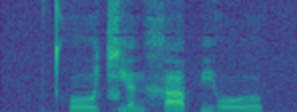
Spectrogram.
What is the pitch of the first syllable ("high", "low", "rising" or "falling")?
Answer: high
